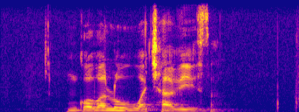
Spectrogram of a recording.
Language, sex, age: Tsonga, male, 22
